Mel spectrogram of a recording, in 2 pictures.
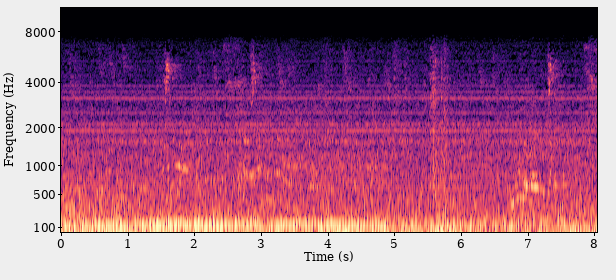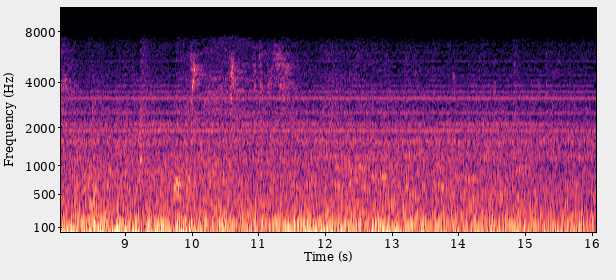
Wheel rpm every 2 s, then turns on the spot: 0, 0, 0, 0, 0, 0, 0, 0.
none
